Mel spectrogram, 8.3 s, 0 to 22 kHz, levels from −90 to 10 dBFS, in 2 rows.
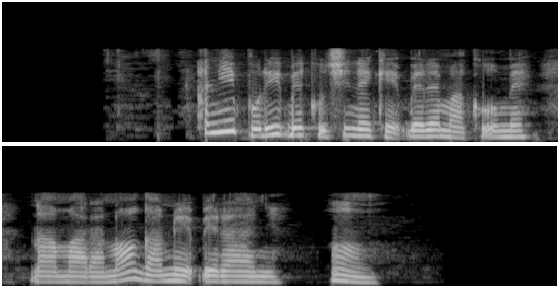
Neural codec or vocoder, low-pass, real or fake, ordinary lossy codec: none; 5.4 kHz; real; none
